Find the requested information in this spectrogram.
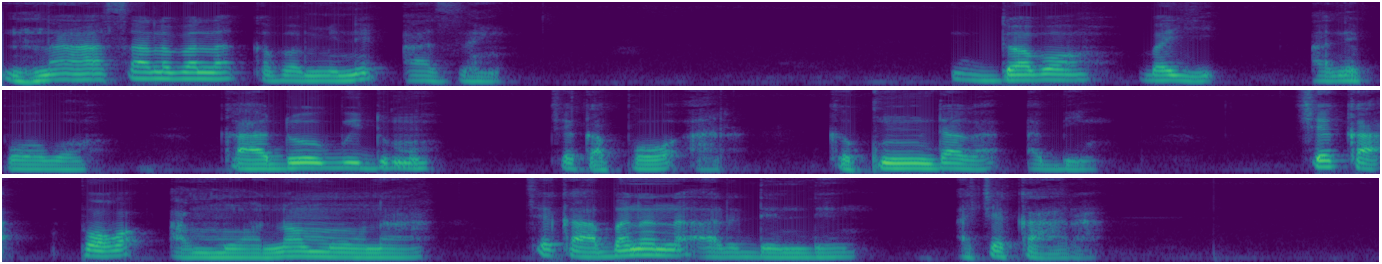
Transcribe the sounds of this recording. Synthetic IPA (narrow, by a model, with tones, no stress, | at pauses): naː˦˨sa˦lɪ˦ba˦la˦ka˨ba˨mi˨nɪ˦a˨zɪ˨ŋ | dɔ˦βɔ˦ | ba˦ji˨ | a˨nɪ˦pɔː˦bɔ˦ | ka˨doː˦ɡ͡bi˦dʊ˦mo˦ | t͡ʃɛ˦ka˨pɔ˦ɡɔ˦ʔa˨ɾɪ˨ | ka˨kũː˦da˦ɣa˨a˨bi˨ŋ | t͡ʃɛ˦ka˨ | pɔ˦ɣɔ˦a˨mɔ˨ɔ˨nɔ˦mʊː˦naː˦ | t͡ʃɛ˦ka˨a˨ba˦na˦na˨ʔa˨ɾɪ˨de˨nde˦ŋ | a˨t͡ʃɛ˦kaː˨ɾa˨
